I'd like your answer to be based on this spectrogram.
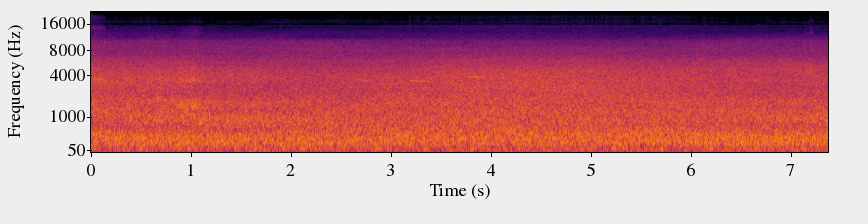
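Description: Water from a waterfall in Old Manali rushes in a dense, steady roar that stays constant throughout, with no voices.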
